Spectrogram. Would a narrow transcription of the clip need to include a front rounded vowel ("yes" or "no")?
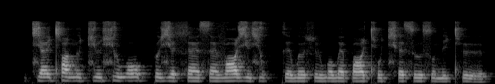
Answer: yes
